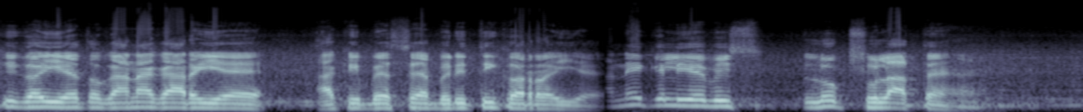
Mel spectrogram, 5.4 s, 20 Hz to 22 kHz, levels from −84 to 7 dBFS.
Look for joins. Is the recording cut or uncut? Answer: cut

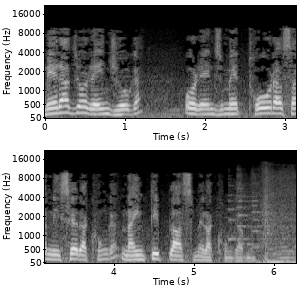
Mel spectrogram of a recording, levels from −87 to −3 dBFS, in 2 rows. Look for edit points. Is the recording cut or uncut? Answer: uncut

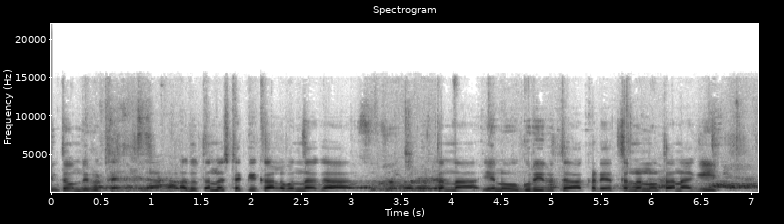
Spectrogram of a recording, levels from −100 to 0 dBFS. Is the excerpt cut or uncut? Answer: uncut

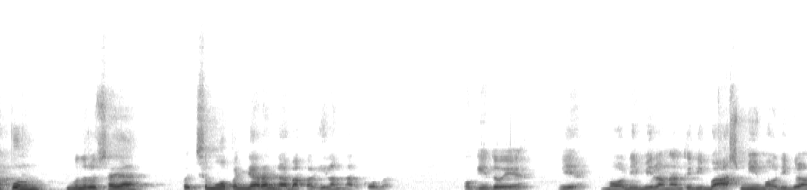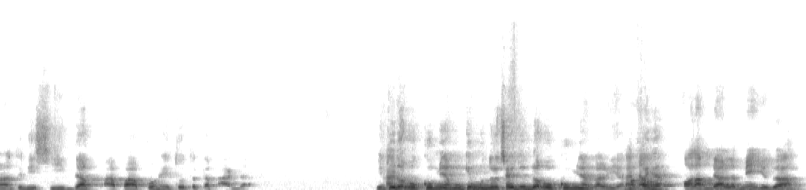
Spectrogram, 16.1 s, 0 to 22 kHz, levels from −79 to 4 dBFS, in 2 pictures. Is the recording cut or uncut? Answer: uncut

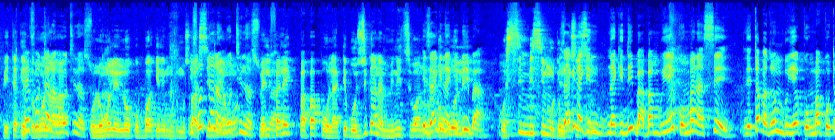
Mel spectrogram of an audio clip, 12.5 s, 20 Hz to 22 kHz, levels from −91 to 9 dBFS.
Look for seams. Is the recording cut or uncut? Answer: uncut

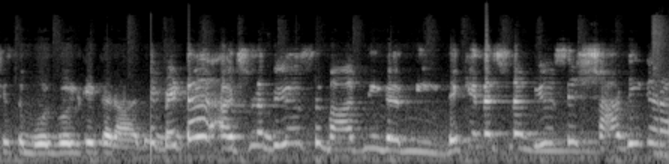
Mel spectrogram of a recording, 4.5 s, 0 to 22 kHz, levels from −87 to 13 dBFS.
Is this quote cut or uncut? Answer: cut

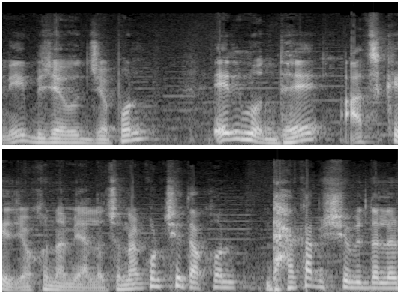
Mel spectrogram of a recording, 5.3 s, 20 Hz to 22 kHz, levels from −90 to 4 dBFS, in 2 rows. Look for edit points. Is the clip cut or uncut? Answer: uncut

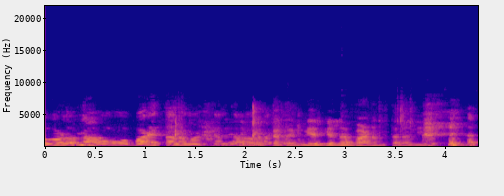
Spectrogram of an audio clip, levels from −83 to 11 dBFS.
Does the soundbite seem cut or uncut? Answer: cut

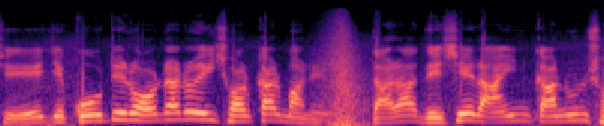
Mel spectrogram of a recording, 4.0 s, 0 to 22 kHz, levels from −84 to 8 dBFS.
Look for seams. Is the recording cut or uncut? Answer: cut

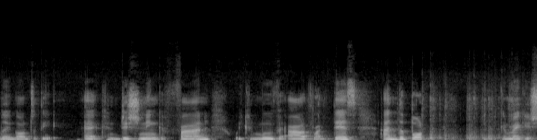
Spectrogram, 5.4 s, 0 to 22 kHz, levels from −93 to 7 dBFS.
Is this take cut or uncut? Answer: cut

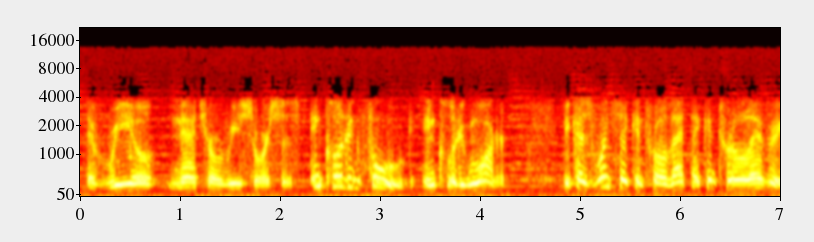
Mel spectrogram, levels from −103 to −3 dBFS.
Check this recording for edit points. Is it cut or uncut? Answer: uncut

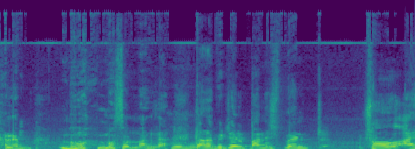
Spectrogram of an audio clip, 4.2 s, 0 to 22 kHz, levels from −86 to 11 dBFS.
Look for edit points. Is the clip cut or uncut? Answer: cut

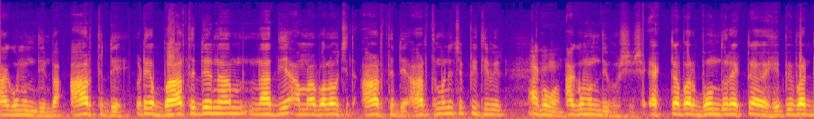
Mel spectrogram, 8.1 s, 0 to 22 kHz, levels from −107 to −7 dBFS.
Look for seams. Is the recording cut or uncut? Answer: cut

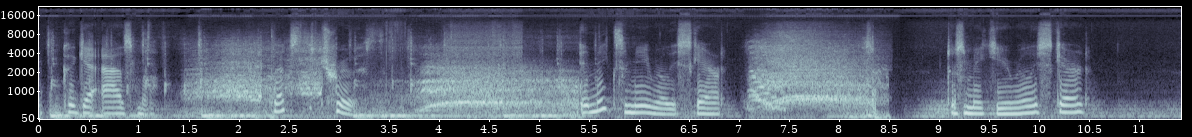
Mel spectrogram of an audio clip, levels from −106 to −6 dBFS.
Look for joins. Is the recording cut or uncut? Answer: uncut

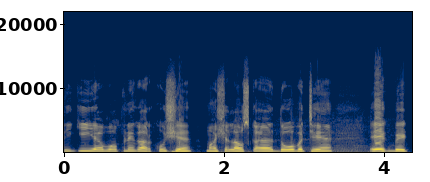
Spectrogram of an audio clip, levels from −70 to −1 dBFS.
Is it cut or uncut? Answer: uncut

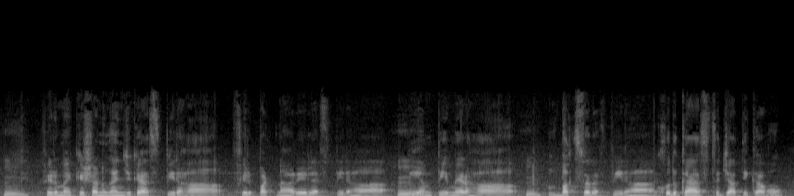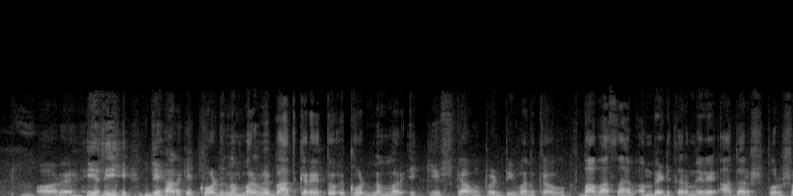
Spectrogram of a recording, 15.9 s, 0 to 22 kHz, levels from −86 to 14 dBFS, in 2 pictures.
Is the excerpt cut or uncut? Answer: cut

